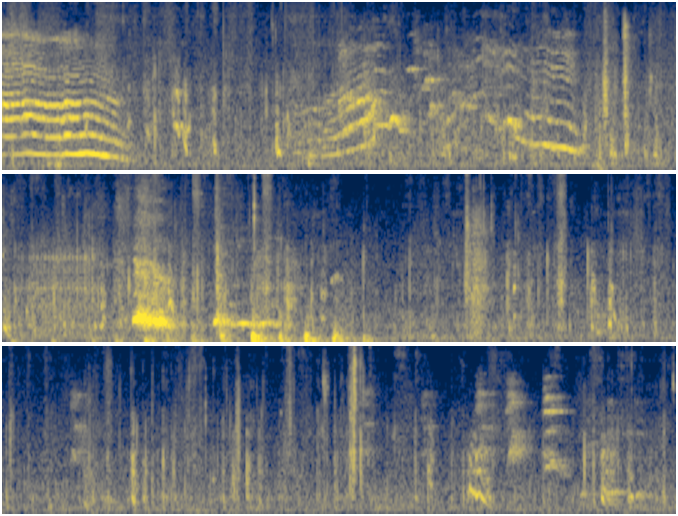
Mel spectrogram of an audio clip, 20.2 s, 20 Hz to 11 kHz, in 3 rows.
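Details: Litter of five blenheim Cavalier King Charles Spaniel puppies with mother Paris in an indoor puppy pen, January 2023. Loud harmonic wailing cries open, then quavering whimpers, a low thump, and scattered faint squeaks over rustling bedding.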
